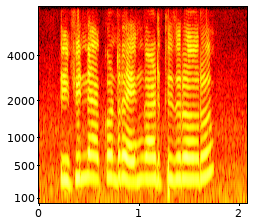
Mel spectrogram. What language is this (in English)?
Kannada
